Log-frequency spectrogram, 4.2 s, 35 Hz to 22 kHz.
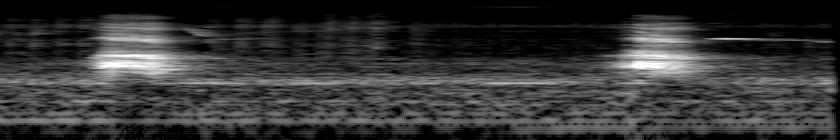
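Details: A gray fox met on a morning walk at Alpine Creek on 29 June 2017 gives two harsh, raspy barks about three seconds apart.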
